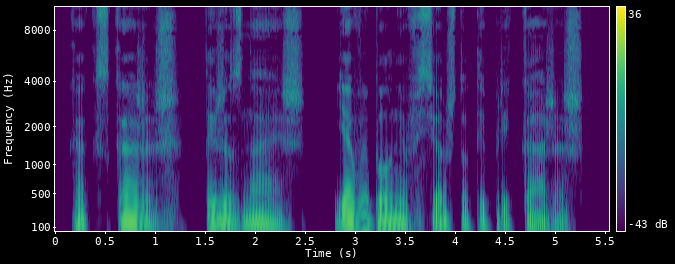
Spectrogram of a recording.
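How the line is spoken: Tired purr. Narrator (Russian): устало промурлыкала девушка

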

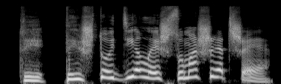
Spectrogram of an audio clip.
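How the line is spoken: Shrill scream echoing. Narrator (Russian): пронзительно завопил Зейн на всю пещеру

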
